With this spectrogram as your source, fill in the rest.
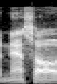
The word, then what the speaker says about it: Nassau: How do you say it? Okay. Yeah. Bahamas. Is it Nassau? Yeah. Yeah. Nassau.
